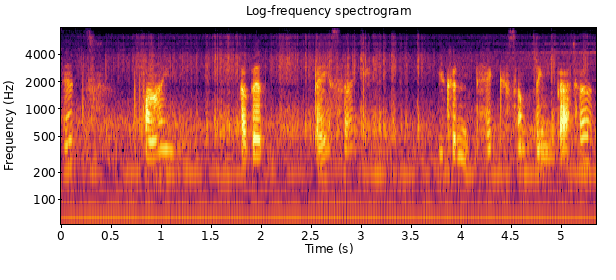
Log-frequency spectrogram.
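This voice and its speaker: A man voicing a wounded young female imperial mech pilot, prickly and anxious, in a clipped, halting way over a radio filter for an audio drama. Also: on the high side, lively intonation, vocal fry, muffled recording, voice pushed up, full character voice. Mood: curt, irritated. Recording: fuzzy band-limited radio with faint noise.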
